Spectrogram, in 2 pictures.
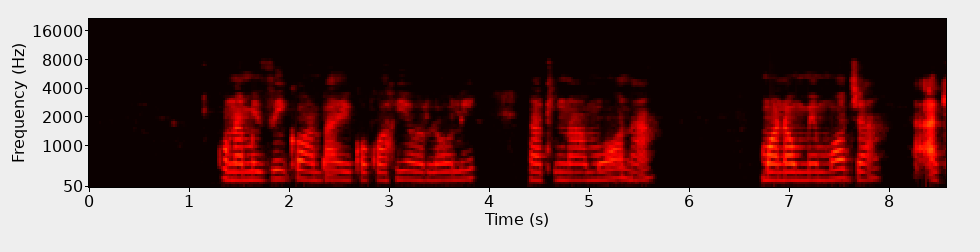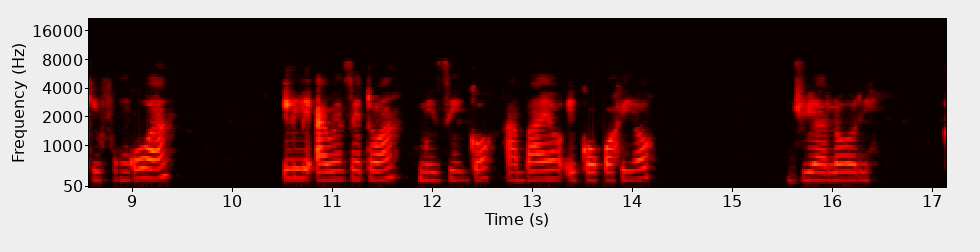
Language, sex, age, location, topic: Swahili, female, 25-35, Mombasa, government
